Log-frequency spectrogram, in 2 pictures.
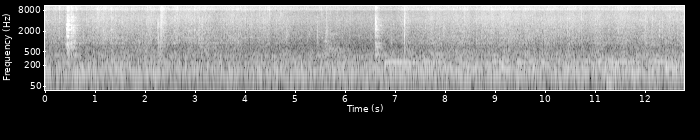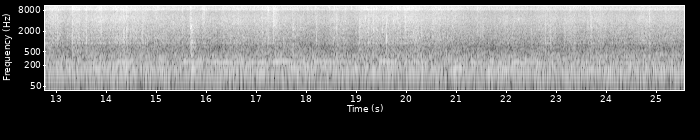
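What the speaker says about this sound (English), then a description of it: "So the peppers and onions are going to take on the flavor in this iron skillet" Peppers and onions fry in an iron skillet with a continuous broad sizzle, steady and close, with occasional faint clicks and pops and a low hum underneath.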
